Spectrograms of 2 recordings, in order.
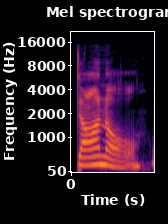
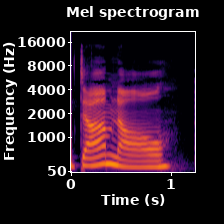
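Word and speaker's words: Domhnall: It's Donald, like Donald with no D. – Oh, whoops. I've been saying it wrong for a very long time. – I've been saying Domnall.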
